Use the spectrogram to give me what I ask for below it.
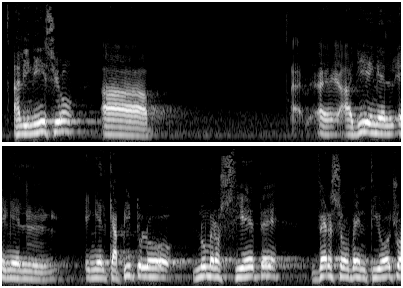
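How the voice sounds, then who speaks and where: A man's voice: on the high side, warm tone, husky. A man preaching a sermon as pastor, building emphasis through repetition. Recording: long hall reverb.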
